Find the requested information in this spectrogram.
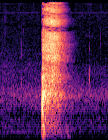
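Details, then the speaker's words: Person sneezing outdoors, attributing it to allergies from being outside, nose itchy and stuffed up; one loud, explosive sneeze that trails off. "oh I always just get so Sneezy when I'm Outdoors oh here comes another one oh it just makes my nose so itchy"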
